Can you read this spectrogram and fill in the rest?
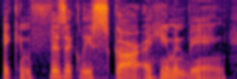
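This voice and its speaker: A man's voice: on the low side, very animated, moderate pace, a little mellow. A man co-hosting a show, reading scripted narration with comic banter. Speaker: co-host.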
